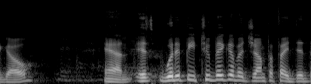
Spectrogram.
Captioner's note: audience mumbles response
